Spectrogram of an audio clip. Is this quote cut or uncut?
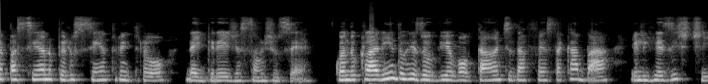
cut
